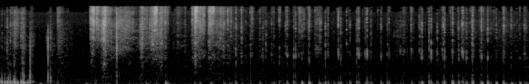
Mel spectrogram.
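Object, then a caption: Hand-sized foam cylinder. A hand-sized black foam cylinder, held horizontally and then upright, is tapped and scratched quickly with fingertips and nails. A low thump opens the clip, then bright, airy scratching bursts give way to a rapid run of soft, dull taps.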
